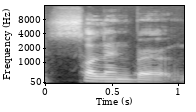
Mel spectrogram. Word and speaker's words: Sullenberger: In the Hudson River by Captain Sullenberger. Do I pronounce his name right?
